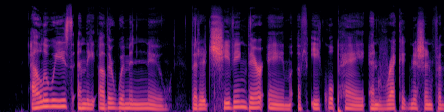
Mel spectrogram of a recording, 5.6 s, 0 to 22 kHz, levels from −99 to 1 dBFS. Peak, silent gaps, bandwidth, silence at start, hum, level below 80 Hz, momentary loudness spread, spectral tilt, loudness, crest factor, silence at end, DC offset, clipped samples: -20 dBFS; none; 16 kHz; 0.35 s; none; -58 dBFS; 8 LU; -5 dB/octave; -36 LUFS; 16 dB; 0 s; under 0.1%; under 0.1%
